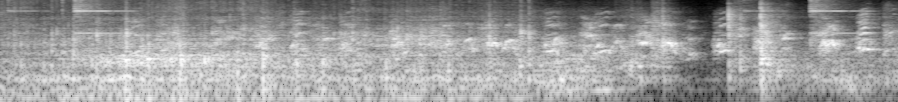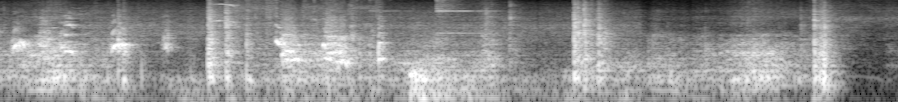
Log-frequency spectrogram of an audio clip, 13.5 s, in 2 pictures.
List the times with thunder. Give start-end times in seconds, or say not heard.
7.3-11.6.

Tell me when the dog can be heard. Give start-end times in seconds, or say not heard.
0.9-9.7.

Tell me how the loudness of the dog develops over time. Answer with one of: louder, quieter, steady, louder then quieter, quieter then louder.
louder.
